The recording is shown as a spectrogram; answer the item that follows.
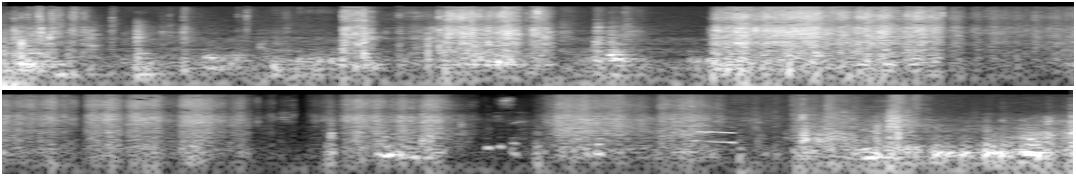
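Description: Thin plastic carrier bag crinkling and rustling in irregular bursts as a takeout food container is pulled out of it, loudest in the first half.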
